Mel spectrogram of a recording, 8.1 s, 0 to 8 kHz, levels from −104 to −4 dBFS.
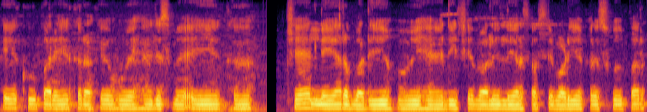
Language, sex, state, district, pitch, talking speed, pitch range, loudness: Hindi, male, Punjab, Fazilka, 110 Hz, 170 wpm, 110-115 Hz, -15 LUFS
